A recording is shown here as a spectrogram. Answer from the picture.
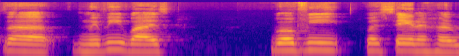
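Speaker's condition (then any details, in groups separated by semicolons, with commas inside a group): Down syndrome; age 14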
